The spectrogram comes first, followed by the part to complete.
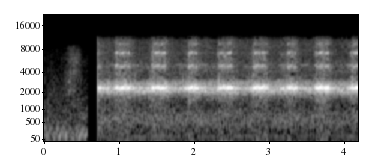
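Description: Cricket chirping, a steady high trill pulsing about twice a second, starting abruptly a little under a second in. It is used as a comedy sound effect over a silent pause.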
